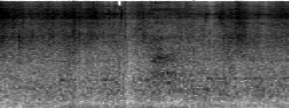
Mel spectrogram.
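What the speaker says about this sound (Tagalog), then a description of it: "Ang lakas ng ulan to." Heavy rain pouring down steadily, a loud, dense hiss with no break, close by and without talk.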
